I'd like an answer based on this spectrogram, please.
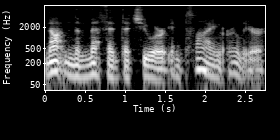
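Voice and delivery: very quiet, low, secretive hushed undertone. A character checks that no one's around, then replies, lowered voice. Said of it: "lowers his voice again".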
